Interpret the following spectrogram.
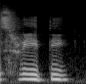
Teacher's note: শব্দের প্রথমে ব্যবহৃত হলে ম হচ্ছে অনুচ্চারিতও থাকতে পারে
